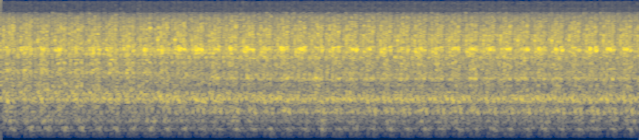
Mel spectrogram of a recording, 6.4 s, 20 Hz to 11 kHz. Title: c15 rough idle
